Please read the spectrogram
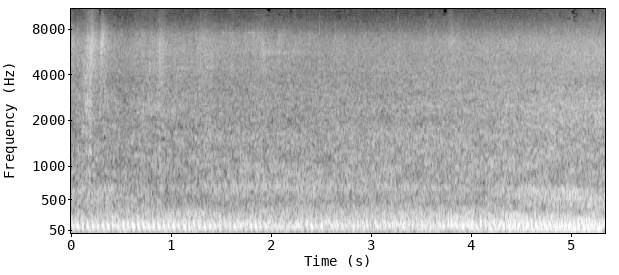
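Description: Steady low rumbling background noise, growing a little louder near the end, with a few faint clicks near the start.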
